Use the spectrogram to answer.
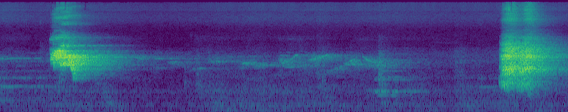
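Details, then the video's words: A caged macaw climbing on its net gives two loud, harsh, raspy squawks about four seconds apart, with quiet, faint chatter in between. "Noise of Birds|Macaw"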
